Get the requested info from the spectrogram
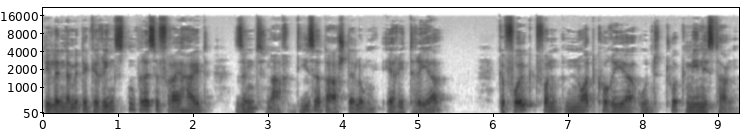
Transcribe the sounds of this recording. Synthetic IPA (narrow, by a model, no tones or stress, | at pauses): d̥iːlɛndɐmɪt̚d̥eːɐɡəʁɪŋstn̩pʁ̥ɛsəfʁ̥aɪɦaɪt | z̥ɪntna̰ːχd̥iːzɐdaːɐʃtɛlʊŋʔeʁitʁ̥eːɐ | ɡ̥əfɔlktfɔnːɔɐtkʰɔʁeːaʔʊntʰːʊɐkmeːnɪstʰa̰ːn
